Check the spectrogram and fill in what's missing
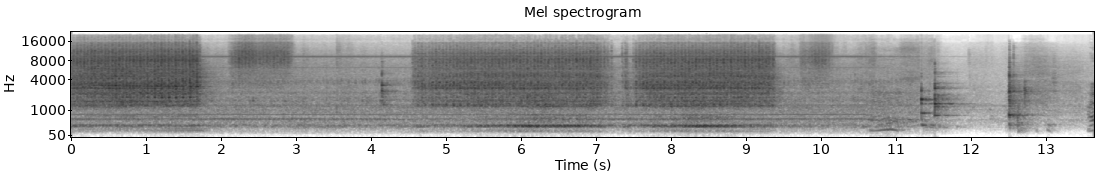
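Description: A wood lathe takes the final oiled cut on a turned bowl, a steady loud whirring scrape with a humming tone that runs almost throughout, pausing briefly, then fading out with a few knocks near the end.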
